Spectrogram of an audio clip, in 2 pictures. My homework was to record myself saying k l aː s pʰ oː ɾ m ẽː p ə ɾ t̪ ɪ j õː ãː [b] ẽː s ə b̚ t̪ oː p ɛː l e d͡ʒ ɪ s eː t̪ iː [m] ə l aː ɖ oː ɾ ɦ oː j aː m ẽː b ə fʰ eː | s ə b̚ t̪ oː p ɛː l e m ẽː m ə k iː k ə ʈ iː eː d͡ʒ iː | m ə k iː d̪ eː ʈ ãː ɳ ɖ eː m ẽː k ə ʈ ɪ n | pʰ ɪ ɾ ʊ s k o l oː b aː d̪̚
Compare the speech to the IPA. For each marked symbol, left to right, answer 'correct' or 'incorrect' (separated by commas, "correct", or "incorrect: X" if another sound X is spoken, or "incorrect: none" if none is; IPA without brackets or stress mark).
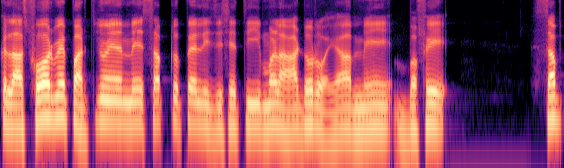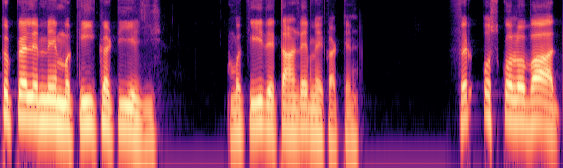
incorrect: m, correct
